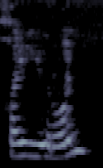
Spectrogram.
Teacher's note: again Ra is heavy because it has a dhammatain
